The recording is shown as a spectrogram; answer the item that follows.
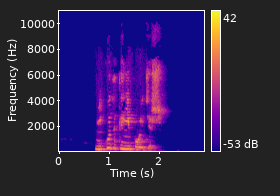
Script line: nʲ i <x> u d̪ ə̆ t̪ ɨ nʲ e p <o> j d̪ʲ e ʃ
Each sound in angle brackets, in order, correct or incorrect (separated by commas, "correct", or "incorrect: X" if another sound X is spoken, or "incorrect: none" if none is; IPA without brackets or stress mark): incorrect: k, correct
